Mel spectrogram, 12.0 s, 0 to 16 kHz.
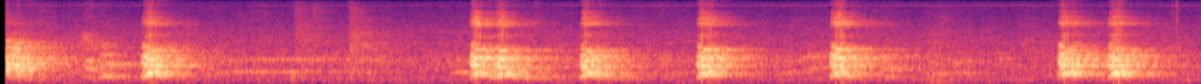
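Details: Dog barking on September 26, 2014: loud, harsh single and double barks in bursts every one to two seconds, with quieter gaps between.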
